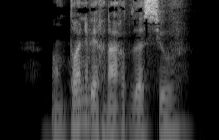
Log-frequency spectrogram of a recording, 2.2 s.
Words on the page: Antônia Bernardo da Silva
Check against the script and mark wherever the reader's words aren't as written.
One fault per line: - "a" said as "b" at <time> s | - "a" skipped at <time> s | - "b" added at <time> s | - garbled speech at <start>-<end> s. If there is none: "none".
none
